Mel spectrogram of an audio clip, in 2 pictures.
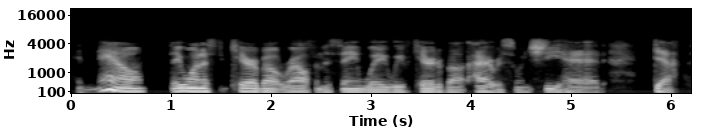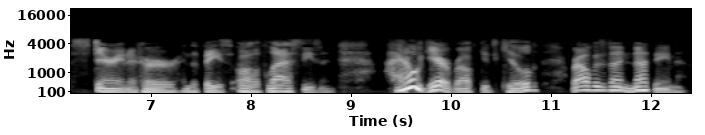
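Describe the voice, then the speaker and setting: A man's voice: medium pitch, no room sound. A man hosting a podcast in casual chat, opinionated and complaining with occasional sighs. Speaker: podcast host. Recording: dry, dull lo-fi audio.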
